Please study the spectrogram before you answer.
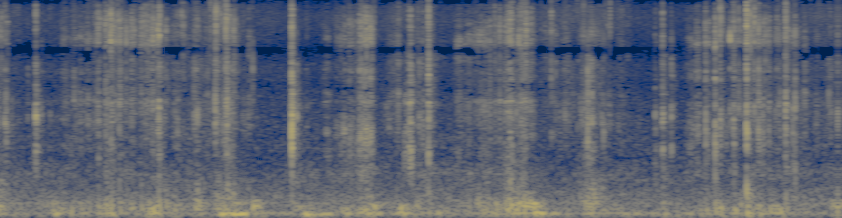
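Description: A metal blade shaves crunchy flakes off an orange, solid, dry bar of soap held in the palm. The clip is a quick run of crisp, bright scraping crunches with short, dry transients and a soft low rumble underneath.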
